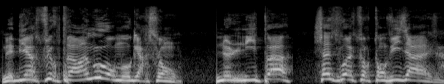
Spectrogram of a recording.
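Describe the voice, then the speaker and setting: Using a put-on character voice, a man speaks at a high pitch and a moderate pace. His intonation is lively, and his loudness stays very even. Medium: machinima. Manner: melodramatic.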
